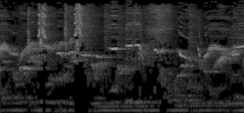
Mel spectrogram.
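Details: Oriental magpie-robin, Sumatran type, in fighting-style song during home training: quick mix of whistled slurs and harsh scratchy notes, hum in background.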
